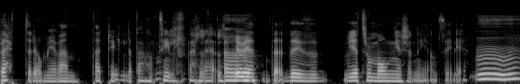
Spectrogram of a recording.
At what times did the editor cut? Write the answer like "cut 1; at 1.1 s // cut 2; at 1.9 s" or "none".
cut 1; at 2.2 s // cut 2; at 3.3 s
